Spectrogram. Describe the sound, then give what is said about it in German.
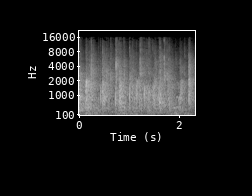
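A crowd applauds a visitor from Germany with steady, dense clapping that holds throughout at moderate loudness, a few sharper claps standing out from the wash of hands. “Ist das, komm, das ist ein Applaus.”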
